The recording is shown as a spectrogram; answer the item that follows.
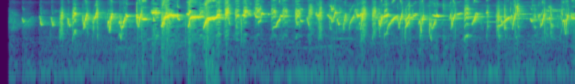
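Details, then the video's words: Fantail flycatcher, busy lure recording for attracting wild birds: dense, rapid, overlapping high chirps and sharp down-slurred chips, about three per second, rising to a sustained noisy chatter after a quiet start. "Suara Pikat Burung Sikatan Kipas RIBUT"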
